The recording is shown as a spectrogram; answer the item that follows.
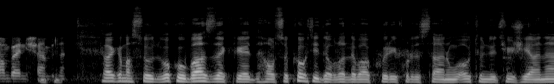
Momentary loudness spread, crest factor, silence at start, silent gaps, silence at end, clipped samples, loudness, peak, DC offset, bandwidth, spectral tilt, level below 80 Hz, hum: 10 LU; 18 dB; 0 s; none; 0 s; under 0.1%; -29 LUFS; -10 dBFS; under 0.1%; 15.5 kHz; -6.5 dB/octave; -72 dBFS; none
